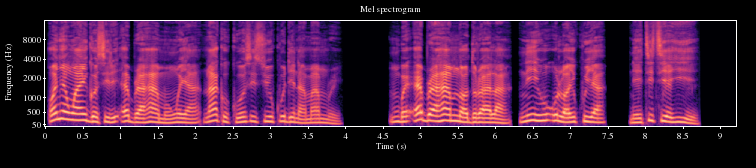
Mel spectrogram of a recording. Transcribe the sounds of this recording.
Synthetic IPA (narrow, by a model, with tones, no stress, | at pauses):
o˦ɲe˦ŋʷa˨ɲɪ˦ɡo˨si˨ɾi˨ʔe˦bɾa˨ɦa˦˨m̩˨o˨ŋʷe˦ja˦na˦kʊ˨ko˨o˦s̬i˦si˦u˦kʷu˦dɪ˨na˨ma˦m̩˦ɾɪ̰˨ | ŋ͡m̩˨ɡ͡be˨ʔe˦bɾa˨ɦa˦m̩˨˦nɔ˨dʊ˨ɾa˨la˨ni˦ɦu˦ʊ˦lɔ˨i˦kʷu˦ja˦ | ne˨ti˦ti˦e˦ɦi˦ɦḛ˨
